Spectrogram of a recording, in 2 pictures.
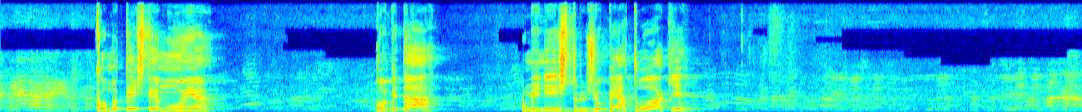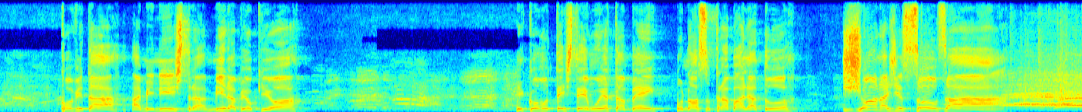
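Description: A man speaks with animation through a loudspeaker, echoing outdoors.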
